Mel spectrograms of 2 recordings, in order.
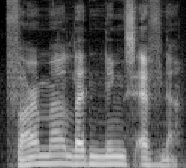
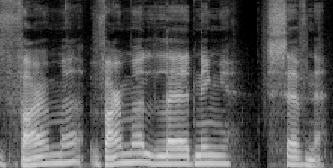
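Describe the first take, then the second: First: Slow "Varma Ledningsevna" as one word, falling at the end; S moved to the second syllable. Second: Very slow "Varma Ledning Sevna" with a longer E; whole word, longer E. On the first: Fixing where the S goes for the tutor, slow. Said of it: "The S is at the end of the second syllable". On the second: Tutor asks for the entire word, slow careful attempt. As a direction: say the whole word slowly with a long E. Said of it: "try the entire word with that longer E". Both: Shown as a demonstration.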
